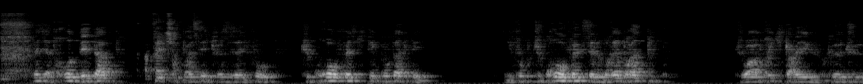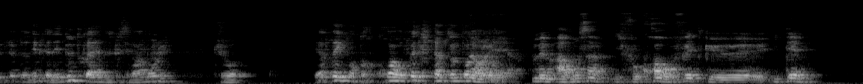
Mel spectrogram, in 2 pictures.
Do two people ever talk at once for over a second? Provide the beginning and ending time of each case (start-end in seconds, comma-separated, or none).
none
